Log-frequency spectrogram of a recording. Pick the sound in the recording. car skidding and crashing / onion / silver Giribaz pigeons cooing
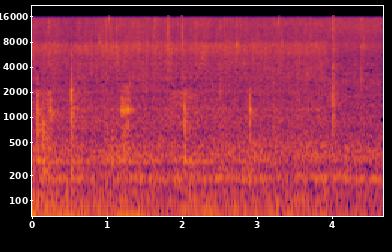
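onion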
